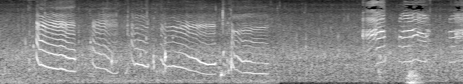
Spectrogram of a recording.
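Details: Sea otter calling in a burst of loud squeals that each slide steeply downward in pitch, four or five in quick succession. Quieter rustling and short scraping noises follow.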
